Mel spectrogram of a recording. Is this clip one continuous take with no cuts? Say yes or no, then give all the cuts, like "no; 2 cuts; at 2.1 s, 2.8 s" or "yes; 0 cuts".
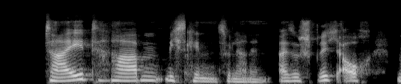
no; 2 cuts; at 1.1 s, 1.8 s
